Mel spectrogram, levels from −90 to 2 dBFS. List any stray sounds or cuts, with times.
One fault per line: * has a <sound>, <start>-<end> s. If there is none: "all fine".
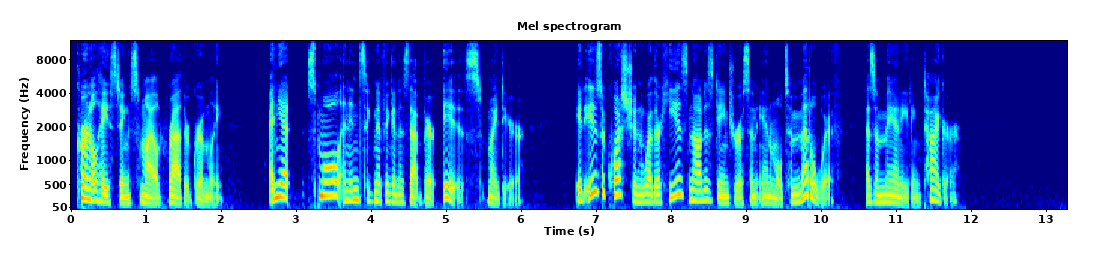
all fine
